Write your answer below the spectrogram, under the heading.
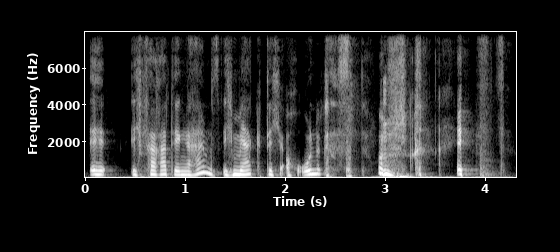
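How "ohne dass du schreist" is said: laughing. Real, not acted. Laughing while telling son.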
